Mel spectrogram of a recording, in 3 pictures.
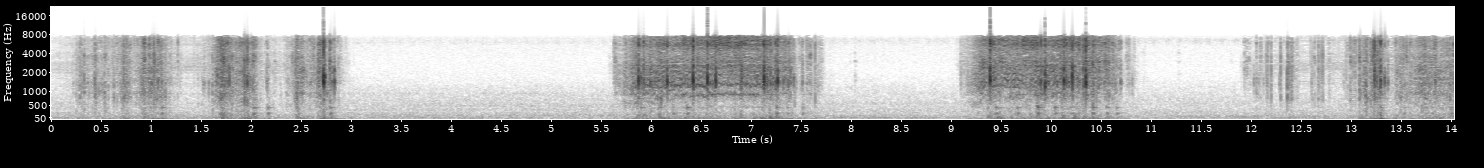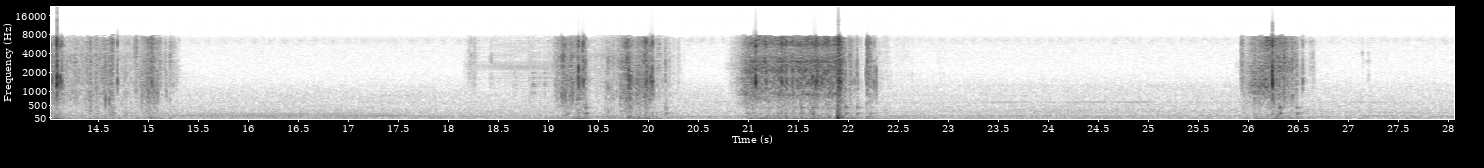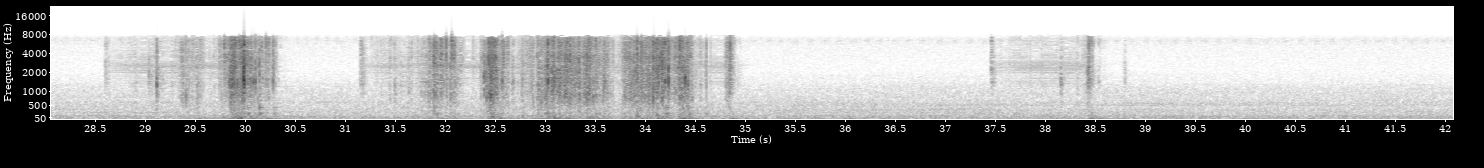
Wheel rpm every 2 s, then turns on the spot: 20, 0, 50, 20, 50, 0, 20, 10, 0, 10, 50, 0, 0, 0, 10, 0, 30, 10, 0, 0, 0.
0-2 12-14 18-20 28-30 32-34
